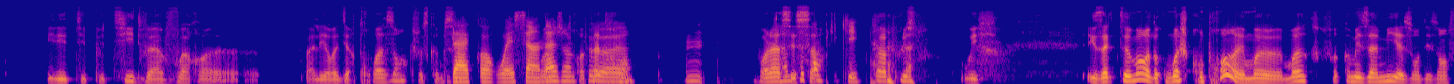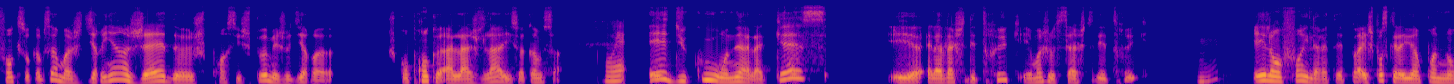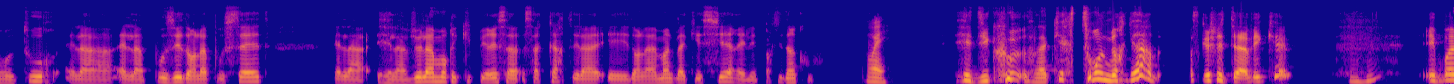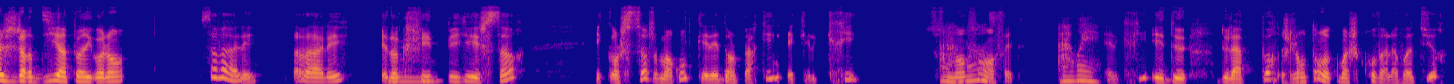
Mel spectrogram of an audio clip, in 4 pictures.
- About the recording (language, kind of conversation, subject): French, podcast, Comment poser des limites sans se sentir coupable ?
- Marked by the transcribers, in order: other background noise; laugh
